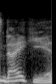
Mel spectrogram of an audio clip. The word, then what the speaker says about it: Nike: Because it is Nike, isn't it? – It's Nike.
